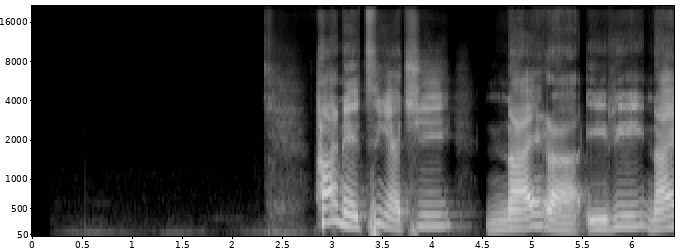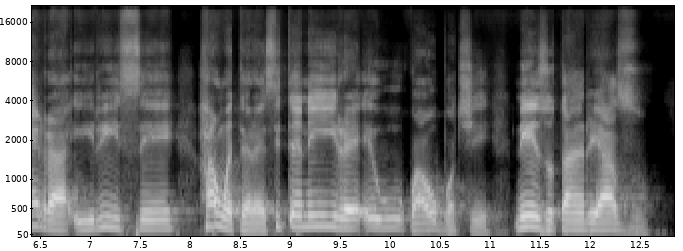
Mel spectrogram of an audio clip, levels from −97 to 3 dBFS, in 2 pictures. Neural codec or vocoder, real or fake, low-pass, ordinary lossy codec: autoencoder, 48 kHz, 128 numbers a frame, DAC-VAE, trained on Japanese speech; fake; none; none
